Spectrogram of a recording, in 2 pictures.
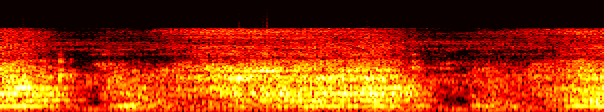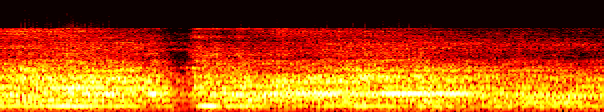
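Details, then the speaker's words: Woodturning lathe turning a mallet with a skew: rough buzzing hum over the lathe whir as the workpiece vibrates and chatters against the tool; a hand on the back of the work damps the vibration. "oh over here you can hear there is some vibration and to avoid that you can [Music] you can put your hand on the back of your all"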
